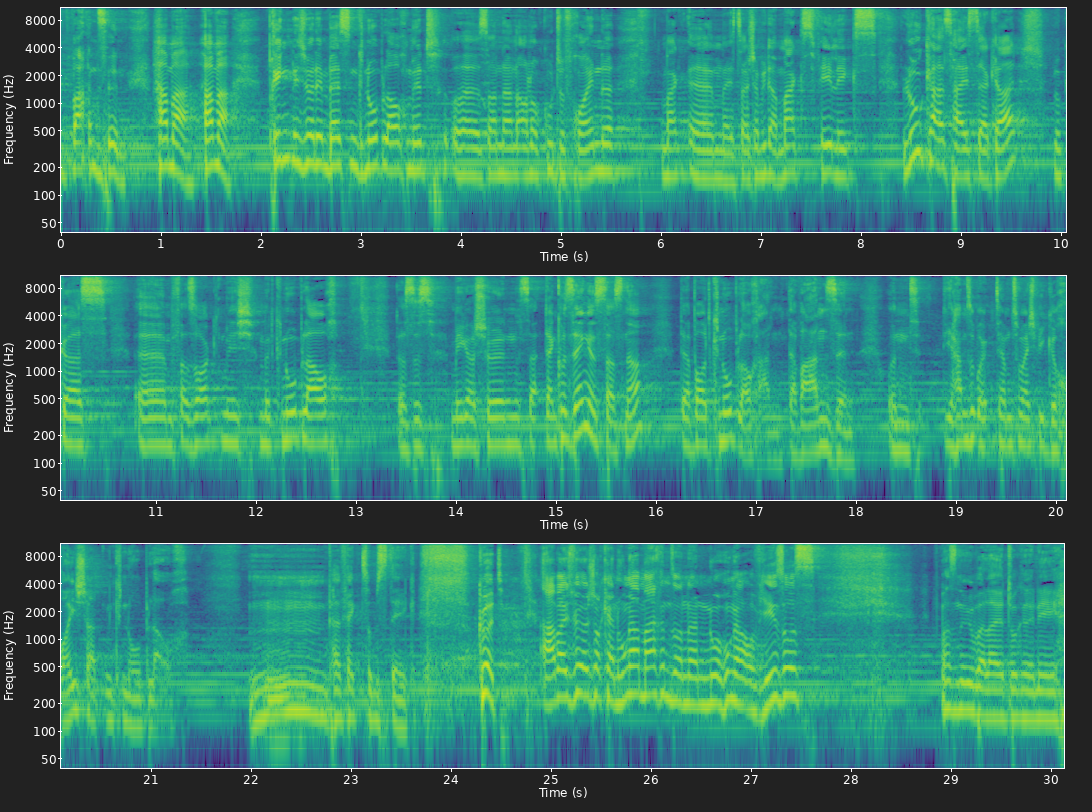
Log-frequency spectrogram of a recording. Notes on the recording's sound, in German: Audiomitschnitt der Predigt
